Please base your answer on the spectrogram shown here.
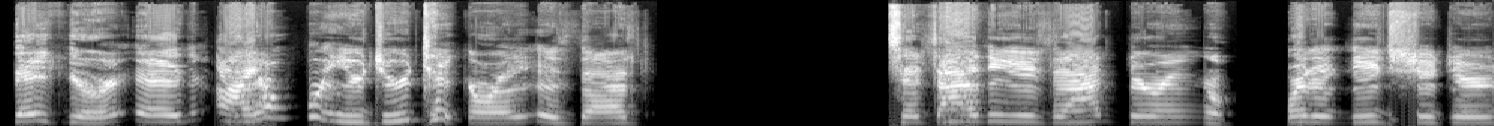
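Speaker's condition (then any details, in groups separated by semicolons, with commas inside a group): Cerebral palsy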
